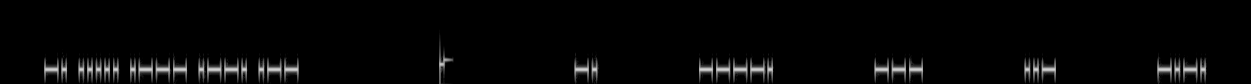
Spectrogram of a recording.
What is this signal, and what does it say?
Morse code, heard as a keyed tone, about 28 wpm, spaced as for 12 wpm, 700 Hz. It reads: N5JPW N9OUC
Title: USA Call Signs - 5 Characters - 8x Character Spacing - 28wpm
